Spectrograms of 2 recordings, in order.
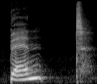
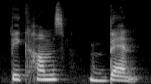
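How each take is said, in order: First: The final T is released with air. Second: The final T is stopped without release.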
